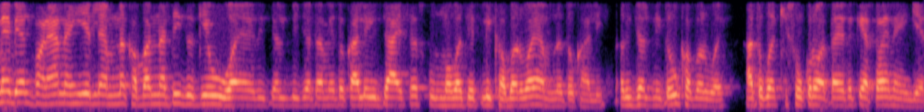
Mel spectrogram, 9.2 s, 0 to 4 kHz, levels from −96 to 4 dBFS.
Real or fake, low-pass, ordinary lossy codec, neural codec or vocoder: real; 3.6 kHz; none; none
